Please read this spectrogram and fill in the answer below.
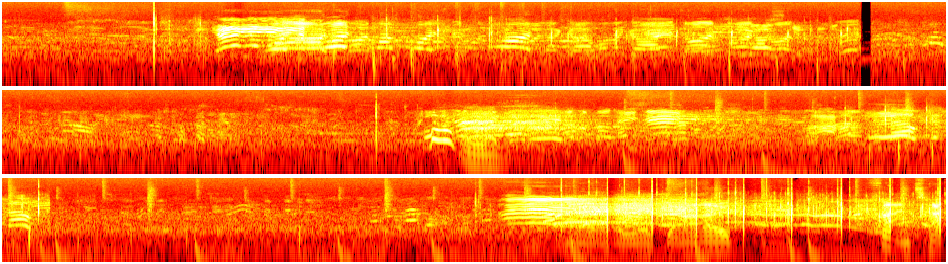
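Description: Cricketers shouting on the field: several separate loud calls, one long shout that falls in pitch about ten seconds in, and a louder burst of shouting with sharp claps near the end.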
